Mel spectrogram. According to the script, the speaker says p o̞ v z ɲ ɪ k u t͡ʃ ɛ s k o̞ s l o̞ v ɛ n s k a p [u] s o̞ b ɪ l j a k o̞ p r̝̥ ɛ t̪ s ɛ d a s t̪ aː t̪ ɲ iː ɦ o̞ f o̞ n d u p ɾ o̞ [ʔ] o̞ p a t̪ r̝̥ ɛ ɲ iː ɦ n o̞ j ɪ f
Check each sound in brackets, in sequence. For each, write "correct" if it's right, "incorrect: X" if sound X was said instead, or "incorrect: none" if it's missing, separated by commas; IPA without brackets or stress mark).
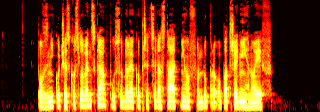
incorrect: uː, correct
